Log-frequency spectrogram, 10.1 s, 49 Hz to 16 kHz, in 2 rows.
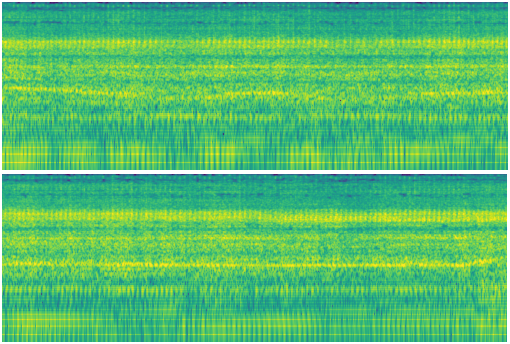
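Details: Honda Fan 160 single-cylinder idling: busy, slightly clattery tapping over the exhaust beat; abnormal engine noise, cause undetermined.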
